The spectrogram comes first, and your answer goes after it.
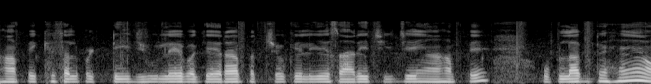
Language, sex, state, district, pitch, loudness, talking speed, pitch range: Hindi, male, Uttar Pradesh, Deoria, 125 Hz, -19 LUFS, 145 wpm, 125-130 Hz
